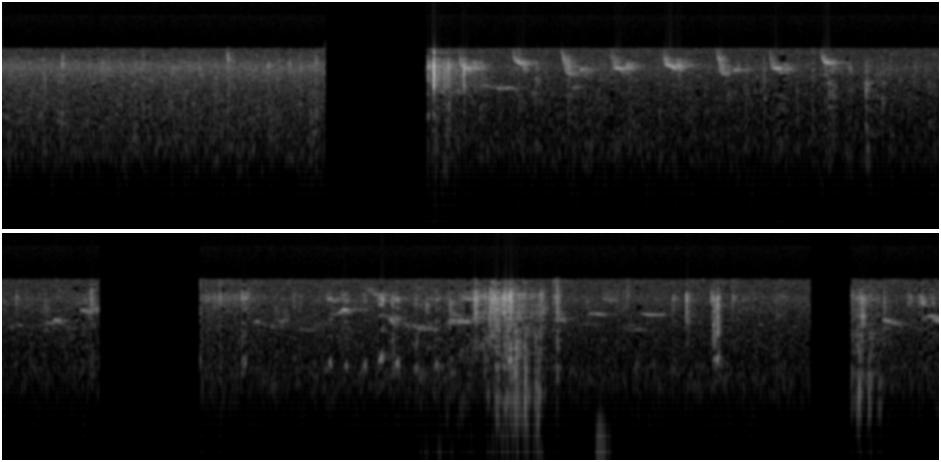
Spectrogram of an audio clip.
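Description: Wild birds at a seed feeder, in short separate recordings: a run of quick, falling chirps about two a second, then scattered calls and a brief flutter of wings.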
